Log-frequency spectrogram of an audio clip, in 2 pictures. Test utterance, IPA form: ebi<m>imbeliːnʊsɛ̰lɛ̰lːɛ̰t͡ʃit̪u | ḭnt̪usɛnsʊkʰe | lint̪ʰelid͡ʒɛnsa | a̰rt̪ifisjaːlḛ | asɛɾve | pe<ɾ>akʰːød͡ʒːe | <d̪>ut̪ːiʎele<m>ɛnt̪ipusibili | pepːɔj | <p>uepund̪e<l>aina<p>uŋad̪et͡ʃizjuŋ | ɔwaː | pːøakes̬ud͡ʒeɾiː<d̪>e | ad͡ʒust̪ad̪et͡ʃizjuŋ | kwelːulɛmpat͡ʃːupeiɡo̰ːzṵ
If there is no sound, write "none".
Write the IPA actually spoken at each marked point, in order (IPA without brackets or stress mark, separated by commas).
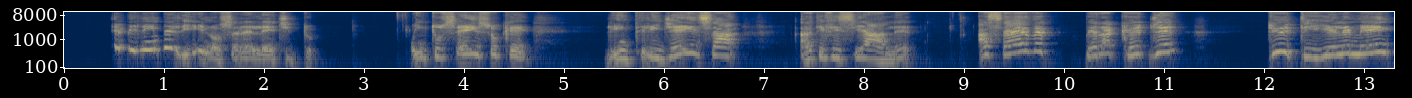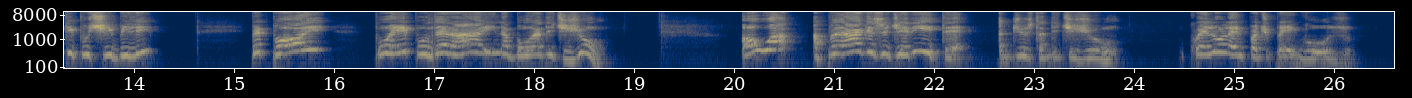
n, ɾ, t̪, m, p, ɾ, b, t̪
